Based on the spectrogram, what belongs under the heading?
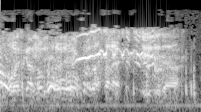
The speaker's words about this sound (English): The three then followed the wagon tracks for some distance along the trail. Finally, they reined in their horses.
